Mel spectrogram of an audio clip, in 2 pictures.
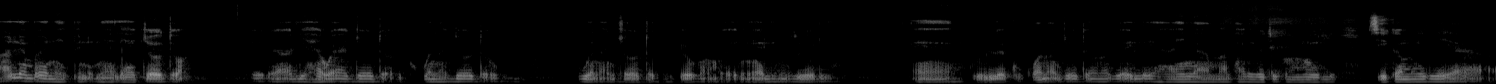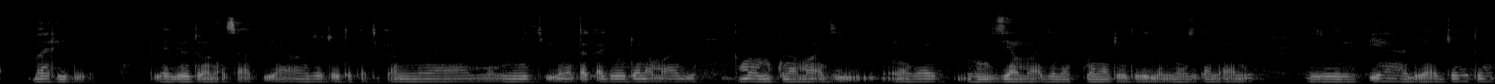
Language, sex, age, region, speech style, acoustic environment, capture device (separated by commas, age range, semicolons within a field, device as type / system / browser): Swahili, male, 25-34, Kenya, relaxed, nature, mobile / Linux / Chrome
